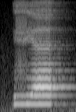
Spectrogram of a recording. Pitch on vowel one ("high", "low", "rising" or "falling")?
low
